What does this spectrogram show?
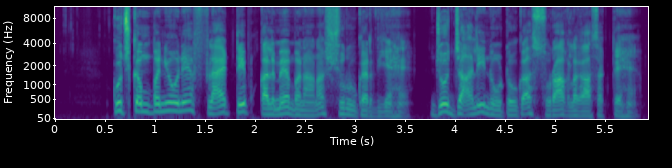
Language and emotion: Urdu, neutral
